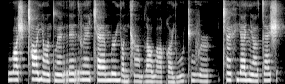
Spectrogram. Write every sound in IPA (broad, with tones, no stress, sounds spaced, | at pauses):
w ɑ˦ ʃ cʰ ɑ˦ j ɑ̃˨ tʷ æ̃˨ r ɛ˦ r v ɛ̃˥ cʰ æ˦ m ə˞˦ j ʌ˩ nʲ x ɑ̃˨ b l ɑ˨ w ɑ˩ qʷ ə˞˩ j w u˦ cʰ u˥ v ə˞˦ | cʰ æ̃˦ x j æ˦ lʲ ɑ̃˨ ə̯ t æ˦ ʃ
